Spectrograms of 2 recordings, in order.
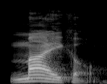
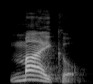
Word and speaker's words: Michael: Tell me, which vowel is clearest in this name? Michael. Michael. The I.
